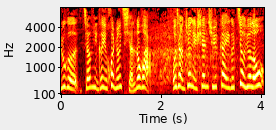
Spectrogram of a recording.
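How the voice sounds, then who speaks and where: Over noticeable background noise, a woman talks at a fairly quick pace in an animated tone. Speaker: podcast host. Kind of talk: comedic monologue.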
